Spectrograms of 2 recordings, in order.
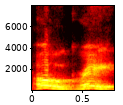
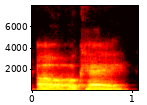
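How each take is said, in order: First: It sounds warm and enthusiastic. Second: It sounds cool and grudging.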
